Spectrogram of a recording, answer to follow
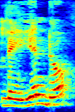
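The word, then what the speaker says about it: leyendo: All right, I hope you said estoy leendo for that last one, which is the correct pronunciation.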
